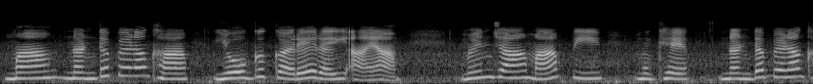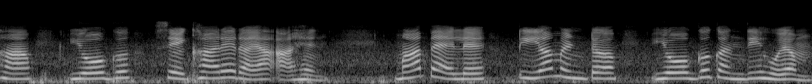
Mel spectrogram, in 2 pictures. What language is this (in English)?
Sindhi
